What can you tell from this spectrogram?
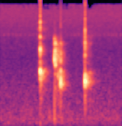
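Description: Several crisp finger snaps, about four, come in an uneven sequence, each a sharp, bright click that fades at once. No one is talking, and a faint low hum sits underneath.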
